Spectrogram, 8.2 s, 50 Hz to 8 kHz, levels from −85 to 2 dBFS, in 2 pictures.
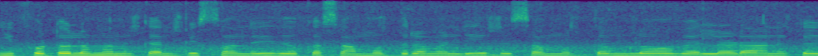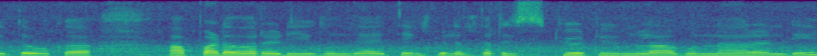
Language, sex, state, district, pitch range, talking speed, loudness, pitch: Telugu, female, Telangana, Nalgonda, 220-235 Hz, 185 wpm, -19 LUFS, 230 Hz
